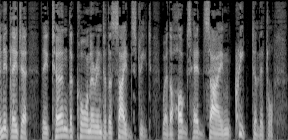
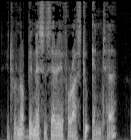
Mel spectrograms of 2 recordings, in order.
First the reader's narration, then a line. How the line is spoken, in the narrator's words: muttered Dumbledore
